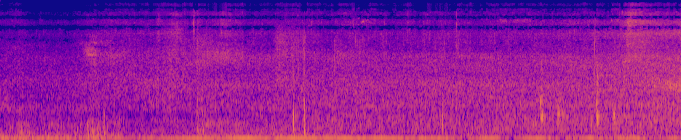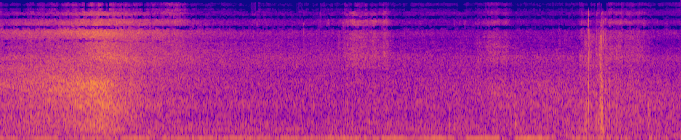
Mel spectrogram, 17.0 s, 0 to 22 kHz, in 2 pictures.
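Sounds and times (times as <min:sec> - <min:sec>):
road traffic: 0:00.0 - 0:17.0
wind rumbling on microphone: 0:00.0 - 0:17.0
vehicle passing close: 0:08.2 - 0:11.0.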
